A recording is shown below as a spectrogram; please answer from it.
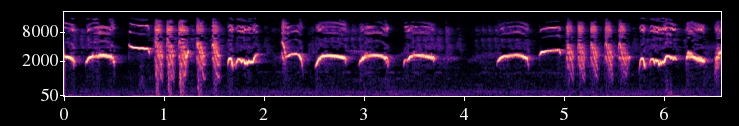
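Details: Agitated macul-style song of a white-rumped shama, used to fire up young birds: repeated arched whistled notes alternating with fast dry rattling bursts and a brief pause.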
